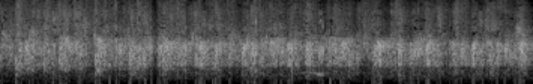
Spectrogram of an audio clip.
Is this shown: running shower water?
no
